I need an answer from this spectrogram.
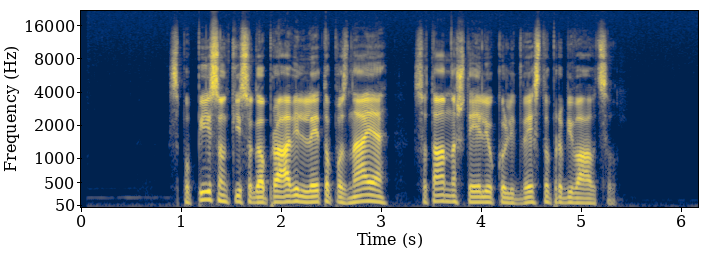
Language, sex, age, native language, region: Slovenian, male, 30-49, Slovenian, Southeast Slovenia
